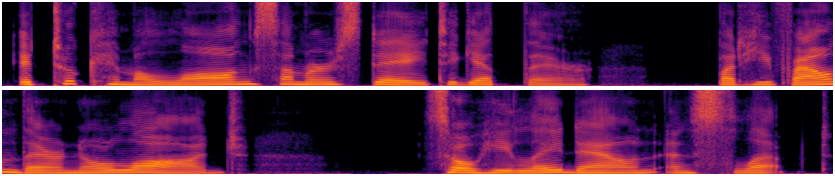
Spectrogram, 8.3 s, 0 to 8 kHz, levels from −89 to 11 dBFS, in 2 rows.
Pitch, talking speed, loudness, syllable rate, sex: 185 Hz, 160 wpm, -19 LUFS, 3.9 syllables/s, female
